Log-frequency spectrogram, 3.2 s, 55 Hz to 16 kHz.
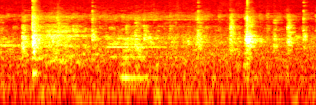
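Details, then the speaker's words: Regula 701 one-day cuckoo clock movement reassembled with fan blades on, now on the specified 420 weights instead of heavier ones: crisp, light ticks with no scraping or dragging, running freely. "I got 420 on them now, but as you can see, it's working just fine with the weight that it calls for. No noise."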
